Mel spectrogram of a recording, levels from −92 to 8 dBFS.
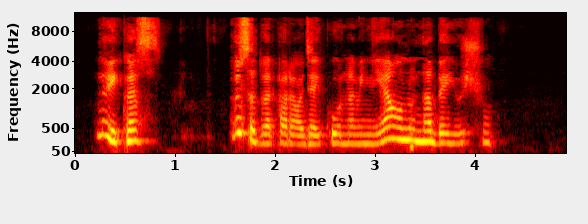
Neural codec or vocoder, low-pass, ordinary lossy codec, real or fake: codec, 24 kHz, 3 kbps, HILCodec; 10.8 kHz; AAC, 32 kbps; fake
